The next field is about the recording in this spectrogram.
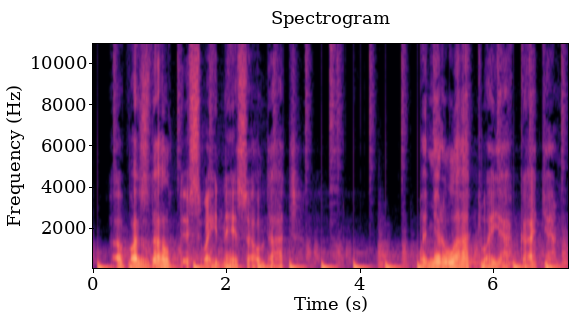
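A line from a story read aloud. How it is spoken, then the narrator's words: Cracked woman's voice. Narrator (Russian): ответила женщина надтреснутым голосом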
